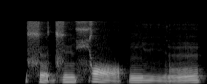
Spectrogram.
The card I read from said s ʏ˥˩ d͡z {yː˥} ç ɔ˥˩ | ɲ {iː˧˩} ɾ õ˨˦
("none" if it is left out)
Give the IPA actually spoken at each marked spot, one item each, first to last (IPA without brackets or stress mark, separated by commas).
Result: y˥, iː˧˩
